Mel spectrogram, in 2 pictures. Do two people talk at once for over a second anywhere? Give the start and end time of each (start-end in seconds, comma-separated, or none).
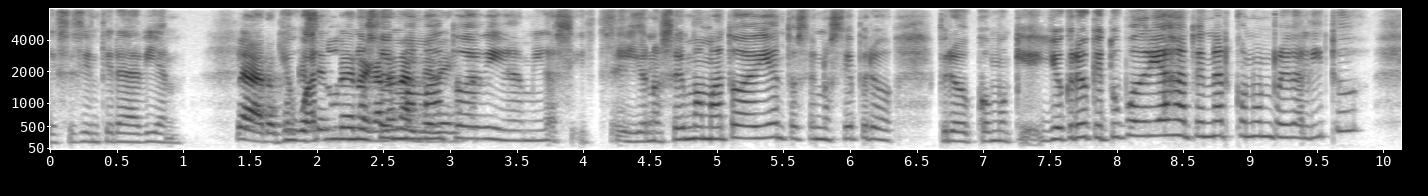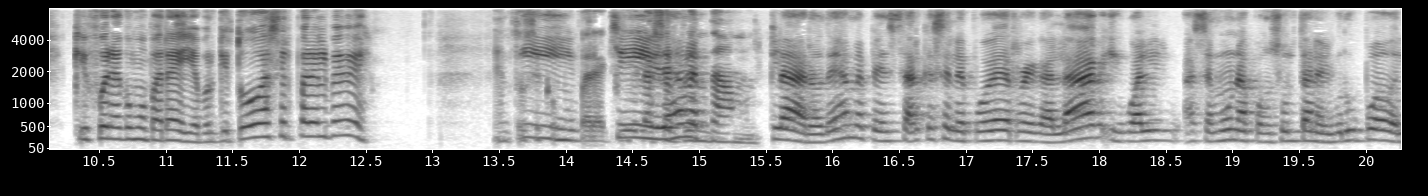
1.7-3.1, 13.6-15.1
